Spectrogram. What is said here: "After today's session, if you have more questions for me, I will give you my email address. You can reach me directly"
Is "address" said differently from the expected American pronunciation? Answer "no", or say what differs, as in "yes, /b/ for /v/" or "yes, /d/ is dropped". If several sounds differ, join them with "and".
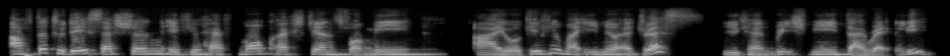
no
